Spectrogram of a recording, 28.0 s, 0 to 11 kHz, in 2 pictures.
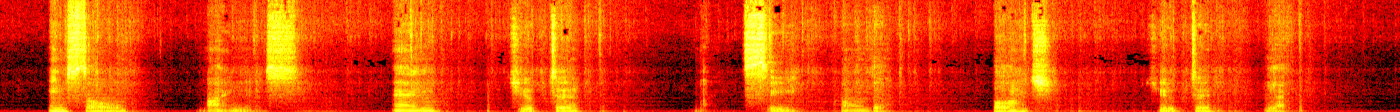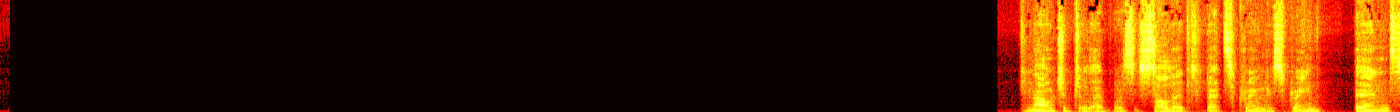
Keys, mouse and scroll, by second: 0.5-13.0 typing, 14.5 Return, 27.1 ctrl+l.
